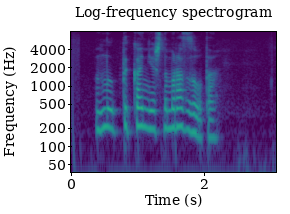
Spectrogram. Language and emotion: Russian, angry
